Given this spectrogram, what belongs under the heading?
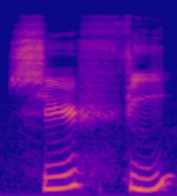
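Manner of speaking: "Suffit" as sü-FEE, T silent, pitch high; "Suffit" with rounded U and no final T; French model word. Shown as a demonstration. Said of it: "we don't pronounce the T".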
